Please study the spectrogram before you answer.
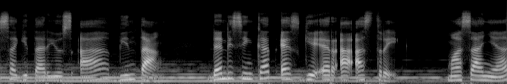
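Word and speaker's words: Sagittarius A*: Diucapkan Sagittarius A bintang dan disingkat SGRA Astrix.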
